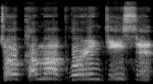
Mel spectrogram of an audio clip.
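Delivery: very loud, very high, rough shout. In a tabletop game, a player's character shouts a warning through the doorway, shouting. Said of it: "Orgle's just gonna shout".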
